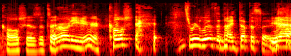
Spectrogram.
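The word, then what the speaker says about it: Kölsch: Kolsch. Let's relive the 9th episode. Yeah, it's just notes from that. Yeah, Kolsch is a style of beer brewed in Cologne, Germany.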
